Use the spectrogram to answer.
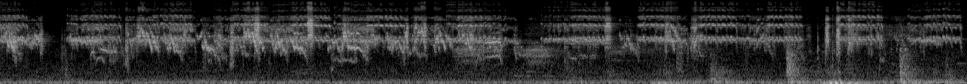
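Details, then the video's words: Pet lovebirds, kept indoors, kissing and feeding chicks, give dense shrill chirping and chattering, overlapping high notes with brief pauses near the start and around eight seconds. "LOVE BIRDS CHIRPING sounds"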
